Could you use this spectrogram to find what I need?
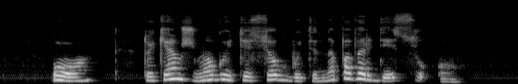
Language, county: Lithuanian, Utena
